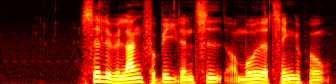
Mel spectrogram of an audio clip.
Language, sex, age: Danish, male, 27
